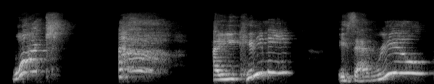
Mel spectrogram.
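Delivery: thrilled, can't believe the news; squealing with delighted disbelief; excited disbelief. Retold or imitated. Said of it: "You'd probably change your state in an instant".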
